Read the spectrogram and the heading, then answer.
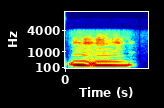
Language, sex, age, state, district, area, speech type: Manipuri, female, 30-45, Manipur, Imphal East, rural, conversation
